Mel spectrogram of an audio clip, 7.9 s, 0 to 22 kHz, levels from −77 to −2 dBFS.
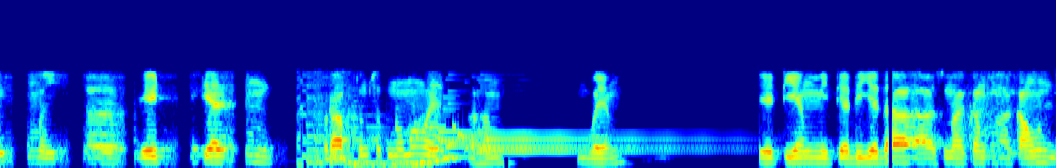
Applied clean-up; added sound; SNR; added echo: none; Keyboard (musical); 11 dB; none.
